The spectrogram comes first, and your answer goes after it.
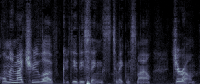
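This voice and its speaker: A woman reading romantic fan fiction aloud in a casual, expressive amateur style, stumbling over words and restarting as she goes. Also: mid-range voice, normal speed, gravelly, no echo, low-quality recording. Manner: gushing asides.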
